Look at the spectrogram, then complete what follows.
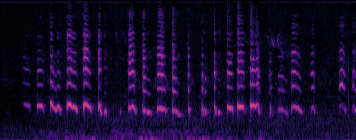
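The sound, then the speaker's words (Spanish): A recording of a rabbit played on the radio: sharp, high squeaks repeat in quick, uneven bursts, several per second, for about seven seconds, over a low background rumble. No one speaks. “Venga el conejo original.”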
